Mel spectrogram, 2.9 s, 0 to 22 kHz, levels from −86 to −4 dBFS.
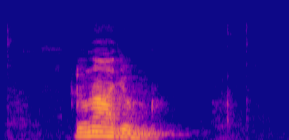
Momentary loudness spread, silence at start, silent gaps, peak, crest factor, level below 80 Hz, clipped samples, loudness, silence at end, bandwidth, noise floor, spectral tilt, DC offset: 17 LU; 0.75 s; none; -10 dBFS; 20 dB; -52 dBFS; under 0.1%; -26 LUFS; 1.3 s; 9 kHz; -73 dBFS; -8.5 dB/octave; under 0.1%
